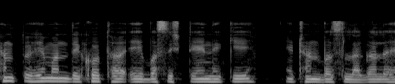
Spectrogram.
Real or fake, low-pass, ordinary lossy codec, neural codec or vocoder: real; none; none; none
